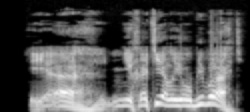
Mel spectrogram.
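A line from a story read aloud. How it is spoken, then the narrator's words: Strained, forced out. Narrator (Russian): выдавил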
